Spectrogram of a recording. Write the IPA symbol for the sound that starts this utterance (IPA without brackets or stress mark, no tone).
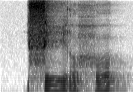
s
